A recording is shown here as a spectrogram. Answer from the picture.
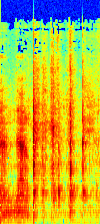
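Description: A cardboard product box and its paper wrapping being handled, with a few sharp taps and knocks and light rustling. The loudest knock comes a little past half a second in and another near a second and a half.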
